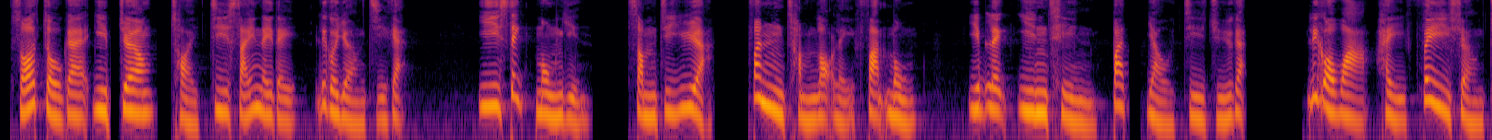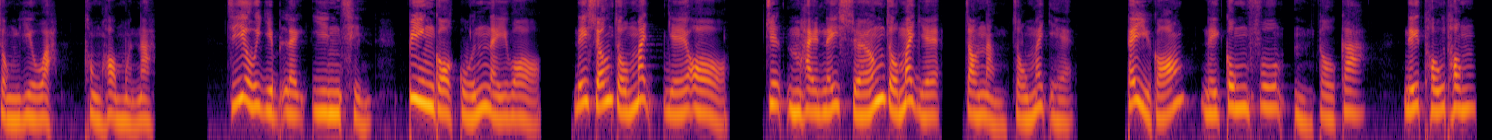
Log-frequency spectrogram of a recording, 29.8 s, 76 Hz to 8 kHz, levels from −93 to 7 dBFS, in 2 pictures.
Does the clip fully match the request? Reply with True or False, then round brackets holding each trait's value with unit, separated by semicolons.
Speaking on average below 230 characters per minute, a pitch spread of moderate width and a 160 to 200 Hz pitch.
True (190 characters per minute; 5.0 semitones; 185 Hz)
